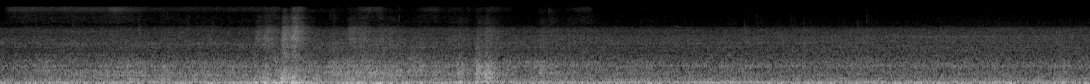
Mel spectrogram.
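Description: Running noise of an Odakyu 5000 series commuter train heard from inside the car: a steady rumble of wheels on track with brief louder swells about three and five seconds in.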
